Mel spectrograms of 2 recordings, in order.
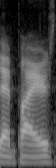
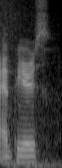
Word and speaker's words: Empires: It's empires, not empers.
